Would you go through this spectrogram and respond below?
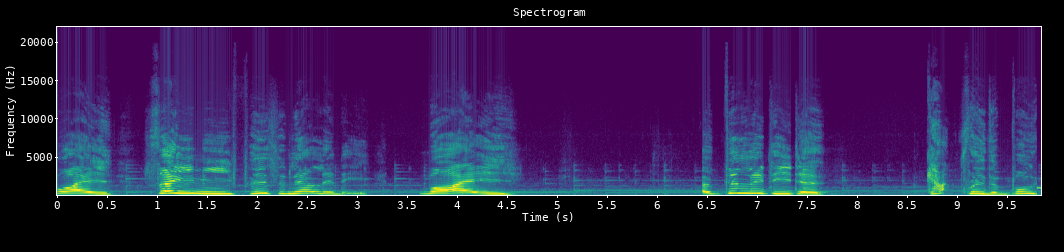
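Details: Adult woman with cerebral palsy, a former Paralympic boccia player, who considers her voice a real barrier; dysarthria (cerebral palsy).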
